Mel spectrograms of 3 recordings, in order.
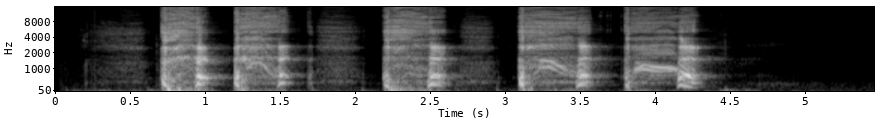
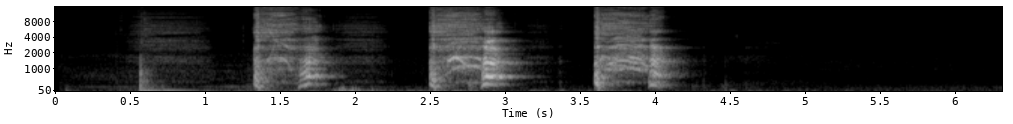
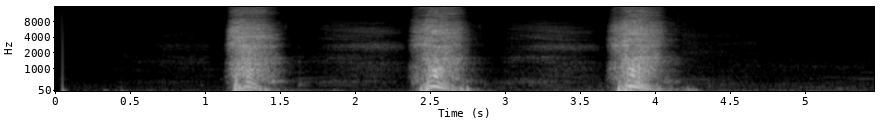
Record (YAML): cough_length: 5.5 s
cough_amplitude: 32768
cough_signal_mean_std_ratio: 0.41
three_cough_length: 6.3 s
three_cough_amplitude: 17929
three_cough_signal_mean_std_ratio: 0.33
exhalation_length: 5.5 s
exhalation_amplitude: 17597
exhalation_signal_mean_std_ratio: 0.31
survey_phase: beta (2021-08-13 to 2022-03-07)
age: 65+
gender: Male
wearing_mask: 'No'
symptom_sore_throat: true
symptom_onset: 12 days
smoker_status: Ex-smoker
respiratory_condition_asthma: false
respiratory_condition_other: false
recruitment_source: REACT
submission_delay: 0 days
covid_test_result: Negative
covid_test_method: RT-qPCR
influenza_a_test_result: Negative
influenza_b_test_result: Negative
